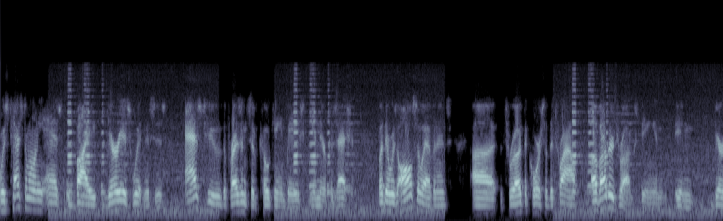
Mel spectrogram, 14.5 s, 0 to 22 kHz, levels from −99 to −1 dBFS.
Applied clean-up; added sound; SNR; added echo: none; Motor vehicle (road); 11 dB; none.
